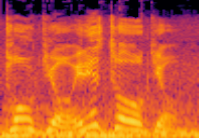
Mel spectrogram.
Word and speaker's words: Tokyo: It is Tokyo. Look at the long O and the long long O's. They're both long.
